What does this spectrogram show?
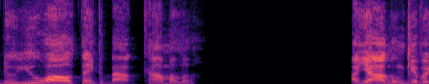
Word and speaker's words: Kamala: Did Gwendolyn Lady Elegance Preacher say it's like saying coma la? Coma? Come on, girl. That's from Alabama. That is not how that girl, she do not pronounce her name like no coma. Kamala.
